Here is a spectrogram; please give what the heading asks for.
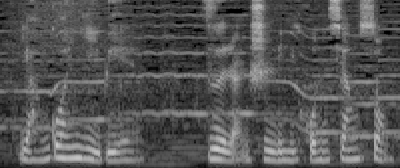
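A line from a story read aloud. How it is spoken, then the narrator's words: Murmured. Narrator (Chinese): 萧玉伦喃喃道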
